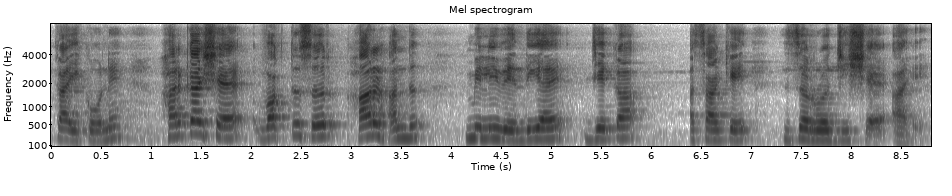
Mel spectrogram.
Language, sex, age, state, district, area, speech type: Sindhi, female, 60+, Delhi, South Delhi, urban, spontaneous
